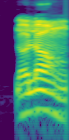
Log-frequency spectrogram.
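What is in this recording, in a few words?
"lolong", Malay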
